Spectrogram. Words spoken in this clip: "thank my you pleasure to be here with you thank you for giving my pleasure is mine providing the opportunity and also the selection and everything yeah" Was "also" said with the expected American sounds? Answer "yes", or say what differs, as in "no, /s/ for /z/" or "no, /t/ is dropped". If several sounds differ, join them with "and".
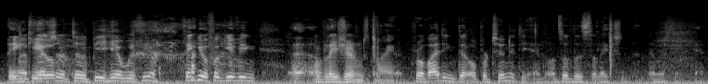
no, /n/ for /l/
